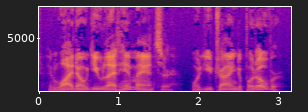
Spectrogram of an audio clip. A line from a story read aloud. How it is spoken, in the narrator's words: George broke in loudly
